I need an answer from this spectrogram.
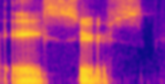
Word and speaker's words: Asus: one and only shame a sus all the way never heard someone say asus okay good good good good asus is how it should be pronounced not having rgb is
